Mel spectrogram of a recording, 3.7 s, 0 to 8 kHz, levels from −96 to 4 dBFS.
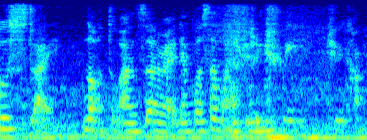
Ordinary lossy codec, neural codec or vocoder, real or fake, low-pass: none; codec, 16 kHz, 8 kbps, FreqCodec, larger model; fake; 7.2 kHz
